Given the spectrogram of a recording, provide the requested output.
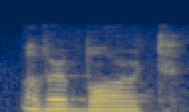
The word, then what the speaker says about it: overboard: deck and plugging plopping overboard okay very good uh now this last word is pronounced overboard the stress is on over instead of board okay so this is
